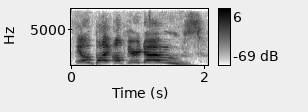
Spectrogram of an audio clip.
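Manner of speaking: gleeful shout. A narrator's reading. Mister Twit yells a fake warning at his wife. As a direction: shout it out to terrify her. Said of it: "Mister Twit said".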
